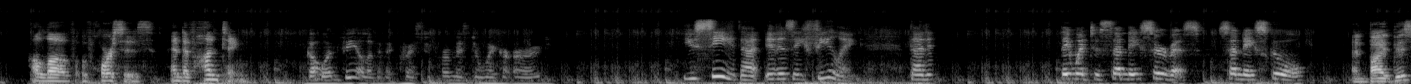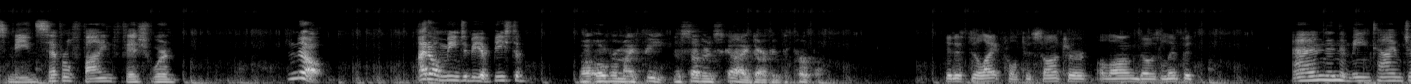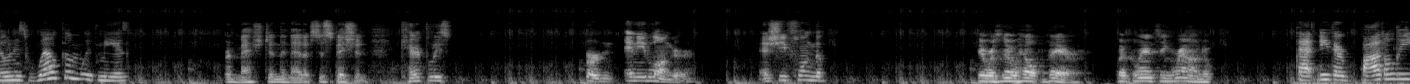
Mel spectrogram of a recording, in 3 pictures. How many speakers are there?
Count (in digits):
9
